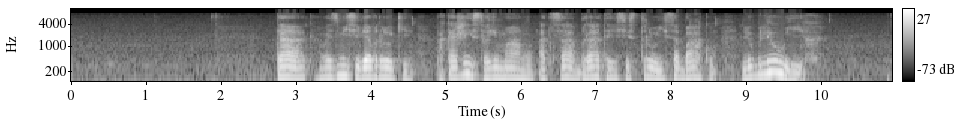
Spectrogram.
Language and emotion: Russian, positive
